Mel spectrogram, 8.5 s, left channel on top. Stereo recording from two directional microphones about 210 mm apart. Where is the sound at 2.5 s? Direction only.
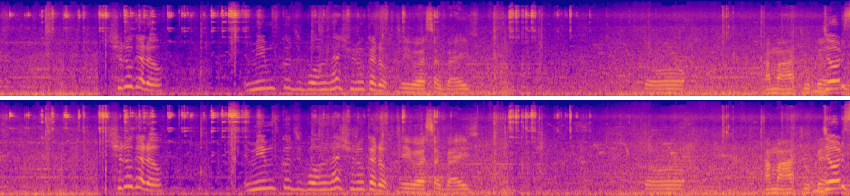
10° right (ahead or behind).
